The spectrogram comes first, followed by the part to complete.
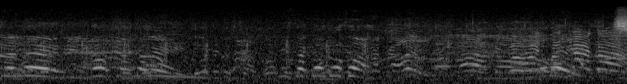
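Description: Several voices calling and talking across an open football pitch, overlapping, heard at a distance from the field microphone.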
